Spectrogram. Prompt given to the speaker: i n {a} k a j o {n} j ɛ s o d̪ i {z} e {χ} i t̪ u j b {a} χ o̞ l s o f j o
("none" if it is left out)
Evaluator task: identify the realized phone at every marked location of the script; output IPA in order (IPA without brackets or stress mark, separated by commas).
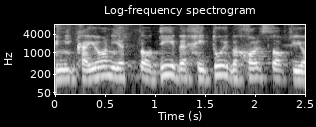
i, n, v, χ, e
